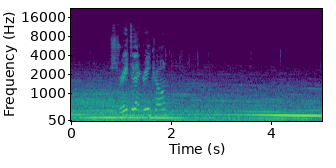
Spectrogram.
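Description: A Ferrari F430 F1 on a racetrack, its engine droning steadily under an instructor's speech and then rising in pitch and loudness as throttle is applied.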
